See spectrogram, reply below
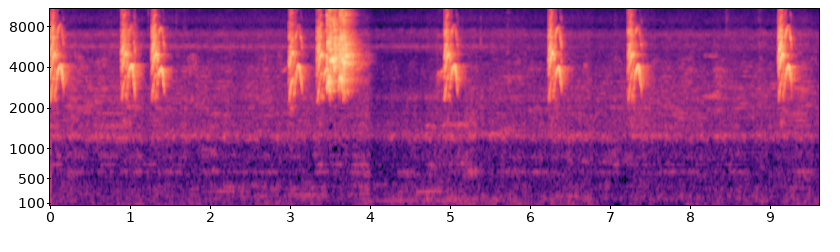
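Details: Crimson sunbird singing, used to lure other birds: spaced short high chirps, often paired, roughly every second or two, one longer buzzy burst early on, faint hum underneath.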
